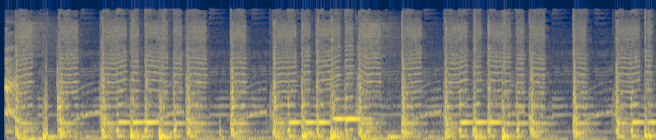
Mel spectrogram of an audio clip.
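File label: background music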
